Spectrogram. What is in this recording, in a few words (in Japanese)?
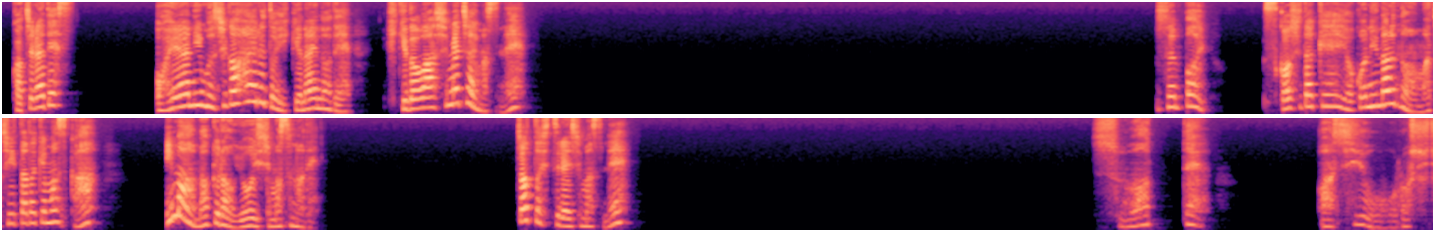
縁側でひなたぼっこ（SE BGM無し）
